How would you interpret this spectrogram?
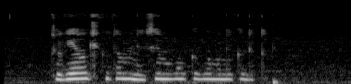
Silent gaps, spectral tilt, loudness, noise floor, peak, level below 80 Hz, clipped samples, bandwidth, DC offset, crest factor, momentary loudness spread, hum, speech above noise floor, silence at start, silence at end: none; -6 dB/octave; -23 LUFS; -54 dBFS; -6 dBFS; -50 dBFS; under 0.1%; 11.5 kHz; under 0.1%; 16 dB; 14 LU; none; 32 dB; 0.5 s; 0.75 s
